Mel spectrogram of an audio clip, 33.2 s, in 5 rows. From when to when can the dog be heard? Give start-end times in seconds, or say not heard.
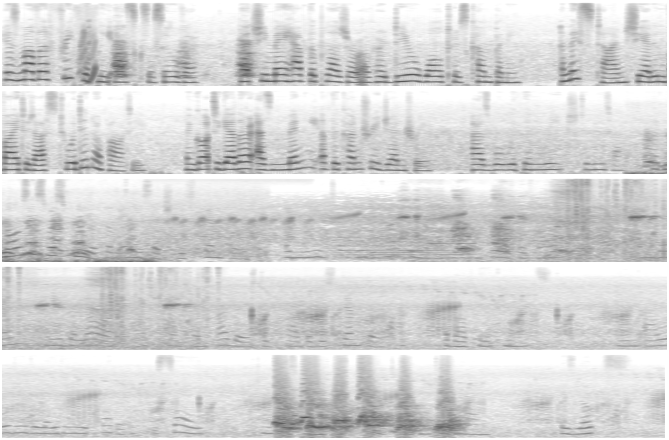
0.7-2.6, 12.8-14.9, 17.4-19.1, 29.3-31.3.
